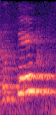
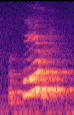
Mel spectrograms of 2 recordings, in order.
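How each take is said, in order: First: Much higher, loud cry of recognition. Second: "Rabboni!" much higher and louder with a rising end, question and exclamation at once; interrobang exclamation. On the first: Acted. Mary recognizing Jesus, crying out Rabboni loud and high. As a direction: call his name as it hits you. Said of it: "cried out in Aramaic". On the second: Shown as a demonstration. Preacher demonstrating Mary's interrobang "Rabboni!", high, loud, rising. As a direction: say "Rabboni!" as astonished question turned declaration. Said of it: "In this one inflection".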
